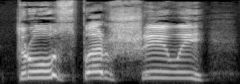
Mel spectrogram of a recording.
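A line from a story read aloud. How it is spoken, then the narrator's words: Tearful shout. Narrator (Russian): крикнула она плачущим голосом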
